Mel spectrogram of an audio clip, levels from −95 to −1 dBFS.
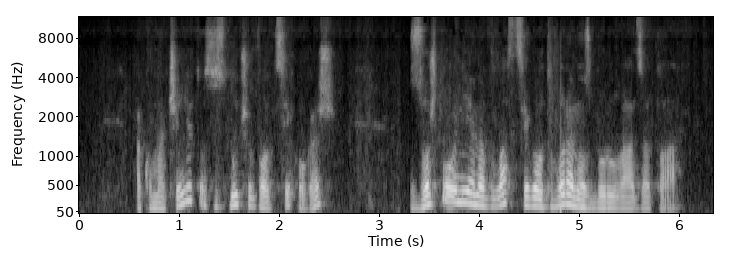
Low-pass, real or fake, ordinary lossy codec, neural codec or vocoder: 10.8 kHz; real; Opus, 16 kbps; none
